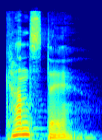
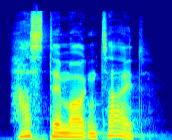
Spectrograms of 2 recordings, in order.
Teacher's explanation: in questions, the verb often merges with the second person pronoun du and gets the suffix ste.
